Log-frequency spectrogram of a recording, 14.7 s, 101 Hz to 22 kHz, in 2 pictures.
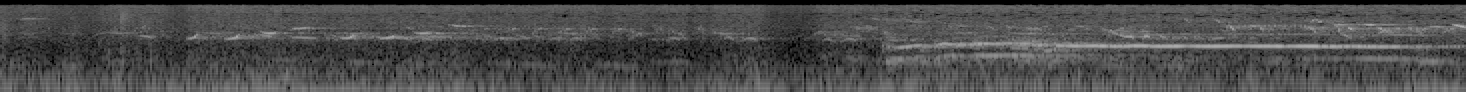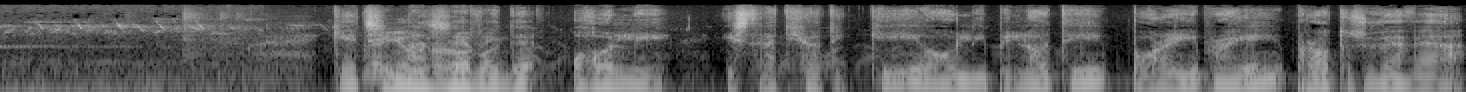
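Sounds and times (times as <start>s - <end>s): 
small birds chirping and twittering: 0.0s - 14.6s
rooster crowing in the countryside: 4.4s - 8.1s
speech: 9.0s - 14.6s.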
